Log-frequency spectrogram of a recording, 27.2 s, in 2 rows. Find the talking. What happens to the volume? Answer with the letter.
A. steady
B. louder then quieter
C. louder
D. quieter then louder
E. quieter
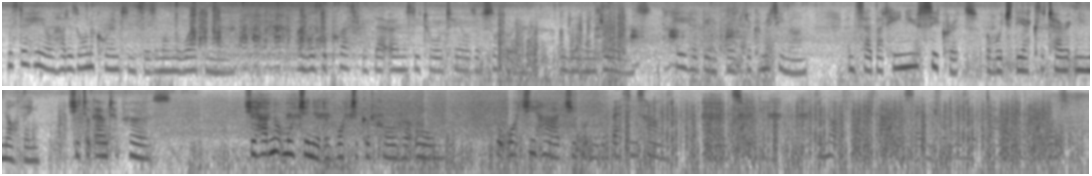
B.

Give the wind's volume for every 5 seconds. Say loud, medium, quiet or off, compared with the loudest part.
off, medium, quiet, loud, loud, loud.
